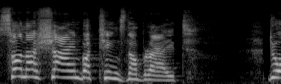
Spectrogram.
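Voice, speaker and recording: In a Jamaican accent, a woman uses a raised, projected voice, high in pitch with a bright, sharp tone, at a moderate pace. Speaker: poet. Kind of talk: poetry reading.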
